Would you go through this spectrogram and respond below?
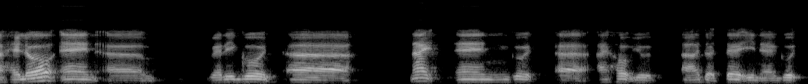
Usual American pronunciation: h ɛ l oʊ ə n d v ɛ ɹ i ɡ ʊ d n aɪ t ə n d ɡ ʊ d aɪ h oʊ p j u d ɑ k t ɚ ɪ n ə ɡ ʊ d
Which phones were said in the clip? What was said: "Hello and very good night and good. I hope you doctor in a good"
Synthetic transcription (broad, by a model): h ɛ l oʊ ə n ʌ v ɛ ɹ i ɡ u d n aɪ t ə n ɡ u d aɪ h oʊ p j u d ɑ t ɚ ɪ n ə ɡ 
